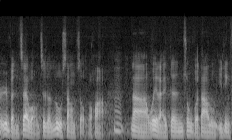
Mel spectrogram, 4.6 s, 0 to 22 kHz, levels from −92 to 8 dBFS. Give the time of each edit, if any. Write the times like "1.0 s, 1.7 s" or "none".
none

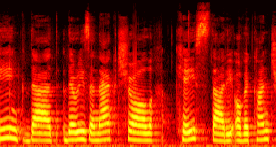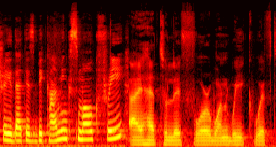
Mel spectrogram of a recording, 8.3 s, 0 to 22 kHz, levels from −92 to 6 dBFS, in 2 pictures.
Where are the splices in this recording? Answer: 2.5 s, 6.0 s

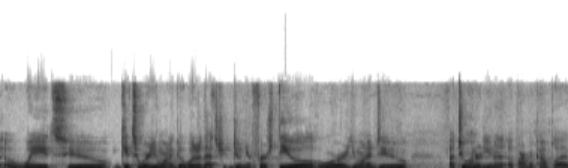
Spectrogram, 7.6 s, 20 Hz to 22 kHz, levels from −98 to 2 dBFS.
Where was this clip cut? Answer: 1.5 s

